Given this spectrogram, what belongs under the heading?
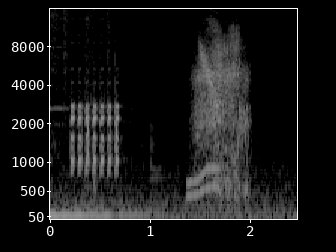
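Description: In the Pokémon Legends Z-A video game, a phone rings with a pulsing electronic ringtone, followed by a short rising synthetic chime and a burst of noisy game sound effects, all fairly faint.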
